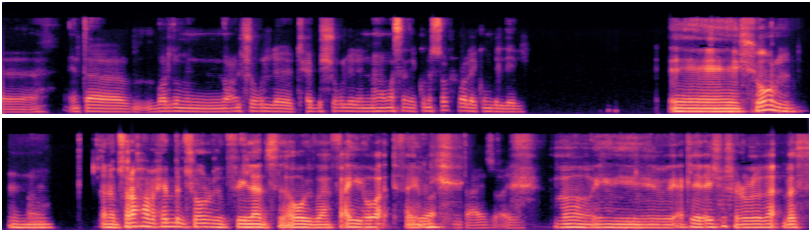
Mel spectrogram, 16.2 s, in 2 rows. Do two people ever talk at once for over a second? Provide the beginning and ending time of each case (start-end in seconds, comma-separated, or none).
none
